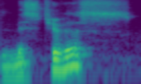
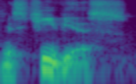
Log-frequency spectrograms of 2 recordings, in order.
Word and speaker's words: mischievous: and i guess the the correct way to say it is mischievous if i remember right and the incorrect way is mischievous and i will tell you right now that both of those are 100 correct and it does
